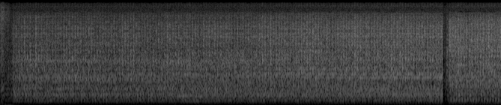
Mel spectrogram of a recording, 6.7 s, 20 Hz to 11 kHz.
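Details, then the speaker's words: Diesel engine with 255,000 km idling on discount diesel treated with C99 additive: steady, even idle with soft, muted clatter and no harsh knocking; smooth, healthy combustion. "Ici, vous entendez vous-même sur un moteur de 255000 km la parfaite combustion du carburant traité avec du C99 GL."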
